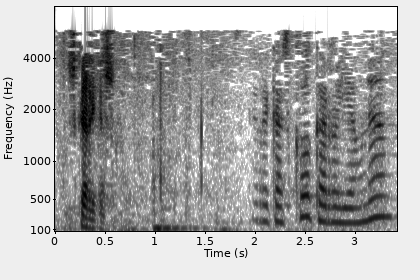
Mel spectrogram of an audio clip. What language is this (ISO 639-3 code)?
eus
